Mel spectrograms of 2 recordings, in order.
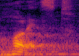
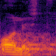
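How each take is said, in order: First: The word begins with an audible h sound. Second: The word begins directly with a vowel sound. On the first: The speaker calls it wrong. "আমরা এখানে বলতে পারবো না যে হনেস্ট" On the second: The speaker calls it right. "আমরা বলবো অনেস্ট"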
